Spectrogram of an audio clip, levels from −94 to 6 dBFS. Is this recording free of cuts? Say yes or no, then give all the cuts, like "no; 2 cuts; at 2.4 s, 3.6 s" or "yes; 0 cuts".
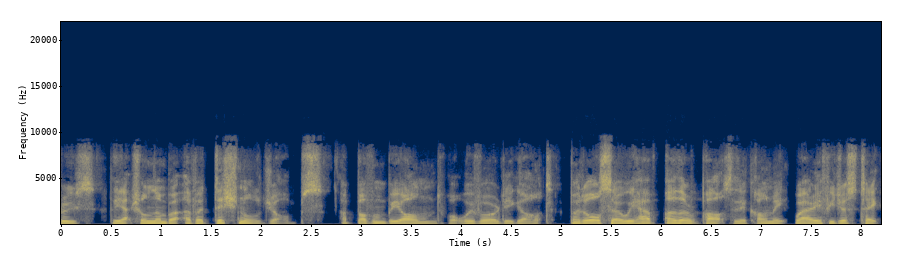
no; 1 cut; at 7.2 s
